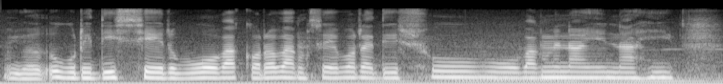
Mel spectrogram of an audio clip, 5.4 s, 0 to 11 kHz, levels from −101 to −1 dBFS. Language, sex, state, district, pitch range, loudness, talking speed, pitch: Chakma, female, Tripura, Dhalai, 170-180 Hz, -13 LUFS, 110 wpm, 175 Hz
